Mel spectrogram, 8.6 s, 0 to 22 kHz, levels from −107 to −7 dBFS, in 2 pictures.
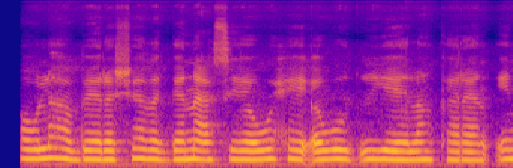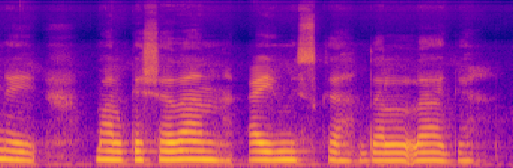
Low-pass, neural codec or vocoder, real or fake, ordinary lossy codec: none; none; real; none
